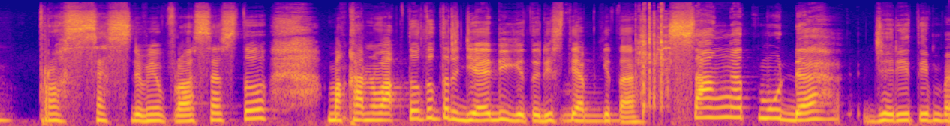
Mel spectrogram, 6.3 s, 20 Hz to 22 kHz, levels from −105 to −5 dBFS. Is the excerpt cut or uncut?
cut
